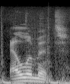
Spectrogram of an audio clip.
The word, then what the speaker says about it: LMNT: tip this episode is brought to you by element that's spelled lmnt what is element it's a delicious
